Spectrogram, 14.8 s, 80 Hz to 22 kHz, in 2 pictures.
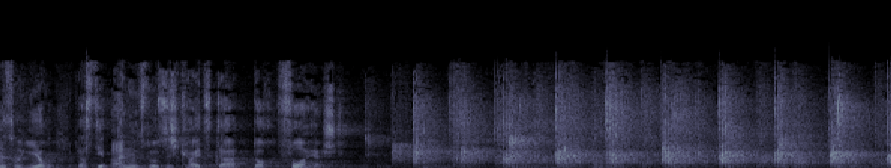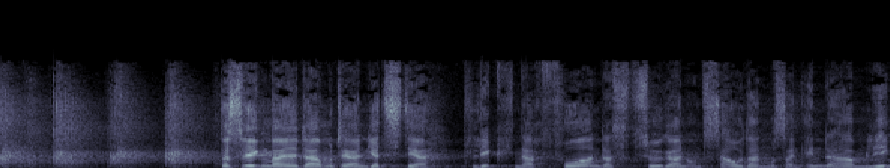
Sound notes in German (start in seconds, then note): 3.1 Beifall SPD und DIE LINKE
